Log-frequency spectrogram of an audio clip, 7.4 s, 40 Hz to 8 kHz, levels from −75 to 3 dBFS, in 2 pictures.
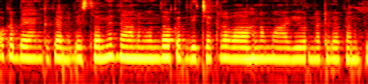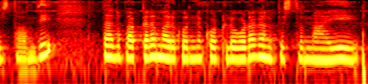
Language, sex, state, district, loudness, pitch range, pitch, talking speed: Telugu, female, Andhra Pradesh, Srikakulam, -16 LUFS, 200-215 Hz, 205 Hz, 145 wpm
